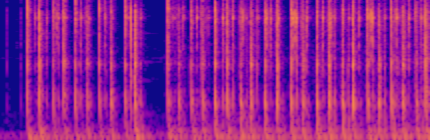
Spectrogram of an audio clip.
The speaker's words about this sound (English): But another way is something called butterfly clicking, where it's like you take your two fingers and you click them almost like the wings of a butterfly. And let me just say that it's super loud. Just take a listen.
